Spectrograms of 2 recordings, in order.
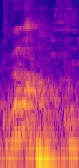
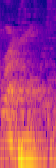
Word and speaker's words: Rolf: The name is Rolf, Earl. Huh? Rolf. My name is pronounced Rolf the Wolf, not Ralph.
